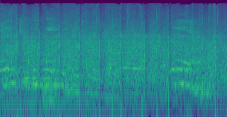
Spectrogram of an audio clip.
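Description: Audience applause at a stand-up comedy show, a crowd clapping steadily with scattered voices mixed in.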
